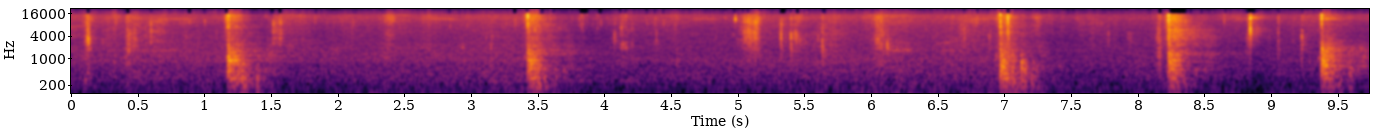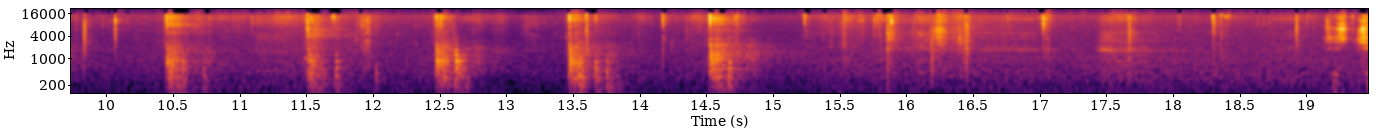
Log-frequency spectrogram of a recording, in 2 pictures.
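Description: An ESEE6 knife chipping at a wooden cut, sharp woody knocks landing at irregular intervals about a second or two apart, clear and close with quiet gaps between strikes.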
